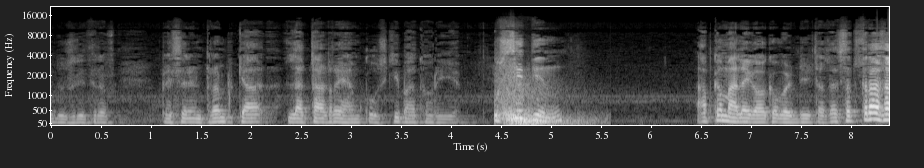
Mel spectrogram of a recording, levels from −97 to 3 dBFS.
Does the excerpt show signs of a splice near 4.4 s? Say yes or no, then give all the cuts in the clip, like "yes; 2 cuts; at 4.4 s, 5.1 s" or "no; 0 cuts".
yes; 1 cut; at 4.4 s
